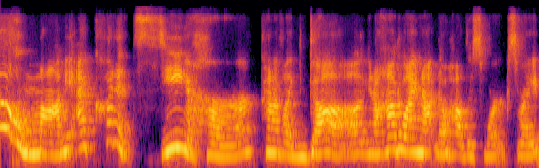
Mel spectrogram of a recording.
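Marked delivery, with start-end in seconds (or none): 0.1-2.6 put-on slow, louder know-it-all child; duh tone. Daughter explaining the obvious to mommy, slow duh tone. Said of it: "Is how she was talking to me". 3.1-5.2 duh tone. Retold or imitated. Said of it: "Is how she was talking to me".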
